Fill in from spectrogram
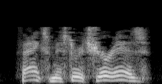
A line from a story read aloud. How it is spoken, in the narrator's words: Jack said cheerfully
